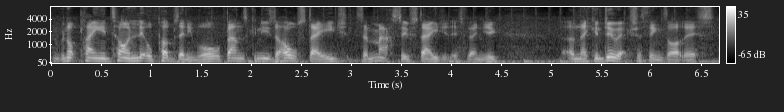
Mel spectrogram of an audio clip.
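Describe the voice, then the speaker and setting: Man, festival vlogger, casual review, chatty, middle-pitched voice. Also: fast, a bit bright, faint music behind. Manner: chatty, loose, with frequent ums and uhs.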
